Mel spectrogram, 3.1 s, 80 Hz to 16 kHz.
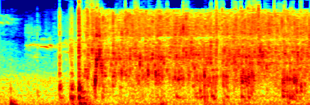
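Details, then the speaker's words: BMW E46 M3 convertible trunk water-leak fix, after clearing the left and right drains: water trickles and gurgles out freely and steadily with no blockage; normal drain flow. "so you hear that um gurgling noise here that's what you want to hear all the water's gone"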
